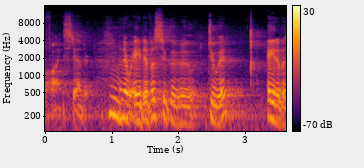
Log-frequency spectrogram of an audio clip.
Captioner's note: regular voice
